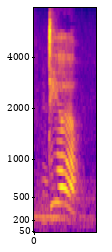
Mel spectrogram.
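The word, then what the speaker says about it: dear: ये हो गया डि डियर डियर डियर नहीं कहेंगे डिय डियर तो इंग्लिश में ध्यान दीजिएगा जहां लास्ट में आर आता है आप र का उच्चारण कम कर देंगे हाफ कर देंगे इस बात को ध्यान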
